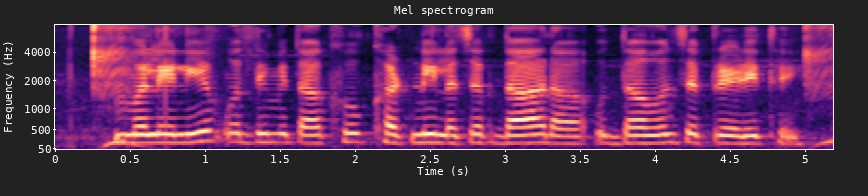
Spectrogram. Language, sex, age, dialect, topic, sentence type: Magahi, male, 18-24, Western, banking, statement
